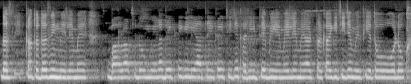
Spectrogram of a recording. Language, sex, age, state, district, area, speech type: Hindi, female, 30-45, Rajasthan, Jodhpur, urban, spontaneous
